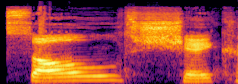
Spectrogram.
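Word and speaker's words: salt shaker: 나한테 주소 공통 이야 싸우 쉐이크 라고 t 발음은 들리지 않죠 서씨 에이크 알아서 싸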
